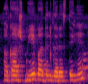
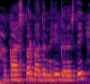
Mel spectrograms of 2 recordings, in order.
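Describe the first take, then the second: First: में stressed as the right word, rising on में; teacher stresses में in the corrected sentence. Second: पर marked as the wrong word, rising on पर; teacher flags पर in the wrong sentence; stress on पर. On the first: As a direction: lean on में to give the correction. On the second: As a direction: lean on पर to show it is wrong. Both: Shown as a demonstration.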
